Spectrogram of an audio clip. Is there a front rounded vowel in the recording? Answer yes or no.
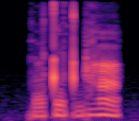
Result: yes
